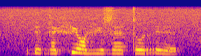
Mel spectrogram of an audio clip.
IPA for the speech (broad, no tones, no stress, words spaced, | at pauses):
ɗɪɡɛfʲɔvʲʊ zɛtʊrɪ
